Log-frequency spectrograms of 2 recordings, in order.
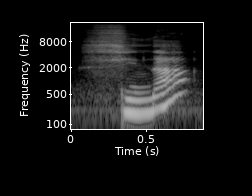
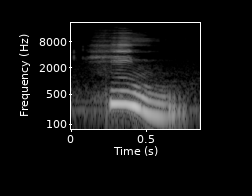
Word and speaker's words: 品: This kanji means products, goods, or items, and we pronounce shina or hin.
